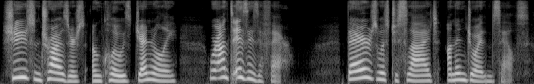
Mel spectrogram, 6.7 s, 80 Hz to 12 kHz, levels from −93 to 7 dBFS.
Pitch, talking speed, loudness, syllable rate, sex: 250 Hz, 155 wpm, -19 LUFS, 5.4 syllables/s, female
